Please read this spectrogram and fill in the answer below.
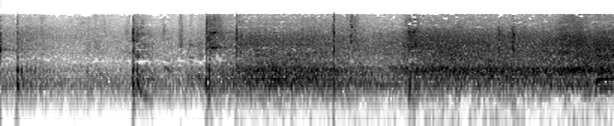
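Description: Tennis ball struck by rackets in a baseline rally on a hard court: sharp pops about a second or more apart. Stadium crowd noise rises from about three seconds in and swells toward cheering near the end as the point is won.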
